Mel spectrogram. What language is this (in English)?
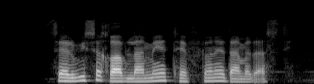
Persian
